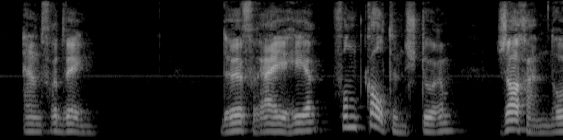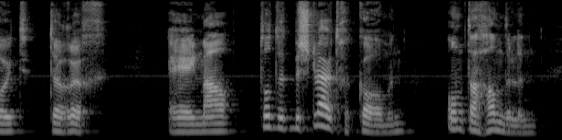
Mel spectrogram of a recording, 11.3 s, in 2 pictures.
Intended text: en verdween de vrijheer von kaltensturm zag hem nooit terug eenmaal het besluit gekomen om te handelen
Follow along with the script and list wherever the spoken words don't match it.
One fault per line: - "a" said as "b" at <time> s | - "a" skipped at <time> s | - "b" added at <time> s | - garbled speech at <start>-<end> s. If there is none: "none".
- "tot" added at 8.2 s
